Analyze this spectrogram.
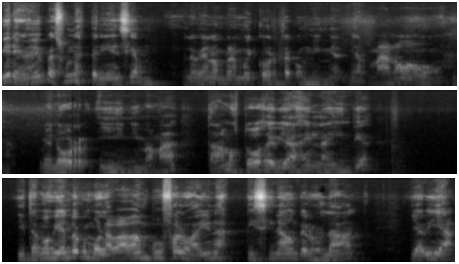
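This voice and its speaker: A man speaks with big swings in loudness. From abroad, not Argentina. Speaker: podcast co-host, father of co-host. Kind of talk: casual chat.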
